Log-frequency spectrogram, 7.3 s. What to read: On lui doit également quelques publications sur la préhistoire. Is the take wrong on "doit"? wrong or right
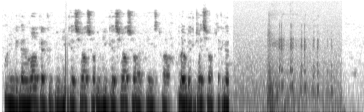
wrong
